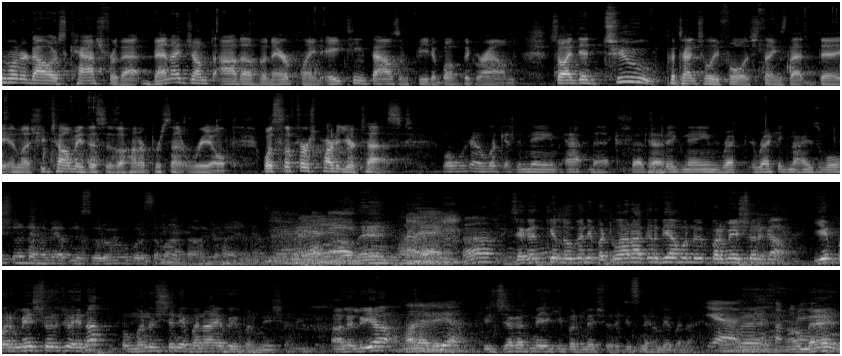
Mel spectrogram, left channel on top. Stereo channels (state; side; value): different; both; correlation 0.00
